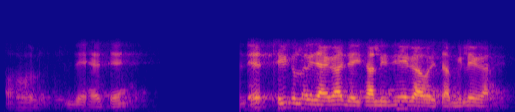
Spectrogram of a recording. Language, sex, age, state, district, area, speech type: Hindi, male, 30-45, Bihar, Vaishali, urban, conversation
